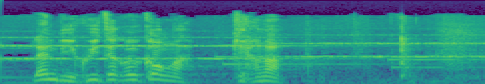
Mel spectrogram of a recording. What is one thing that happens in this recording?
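A young man speaks urgently.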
